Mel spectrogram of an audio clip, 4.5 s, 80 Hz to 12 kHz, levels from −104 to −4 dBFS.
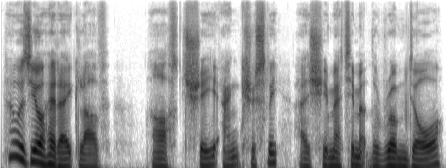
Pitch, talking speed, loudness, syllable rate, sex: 120 Hz, 215 wpm, -19 LUFS, 5.6 syllables/s, male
